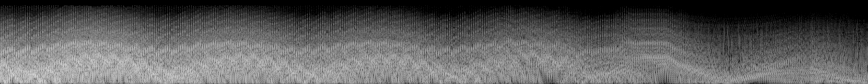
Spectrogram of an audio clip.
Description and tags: This is a lead synth sound I made for the XS24 on the Nord Modular G2 and Universal Audio UAD emulations of the Neve EQs, LN1176 Limiter, 88RS, Fairchild, and Pultec EQs. Also used the Joe Meek EQ from protools.
darkpsy, fm, g2, goa, lead, modular, nord, psytrance, synth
